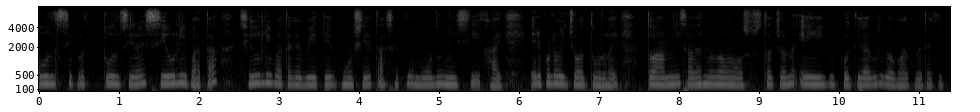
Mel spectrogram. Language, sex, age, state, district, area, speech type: Bengali, female, 18-30, West Bengal, Jalpaiguri, rural, spontaneous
